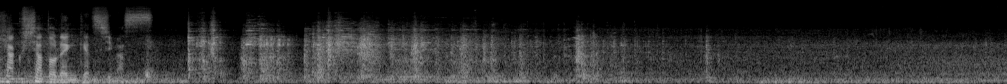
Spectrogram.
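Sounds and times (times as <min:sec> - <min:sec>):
rail cars clanking and rattling: 0:00.0 - 0:10.0.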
